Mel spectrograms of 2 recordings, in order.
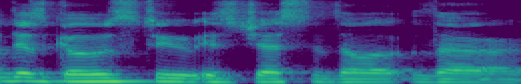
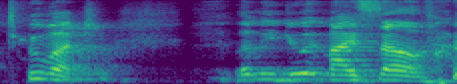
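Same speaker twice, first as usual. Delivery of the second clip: playful Peter; 6 semitones higher, 3 dB louder than usual. Retold or imitated. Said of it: "Peter being like".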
